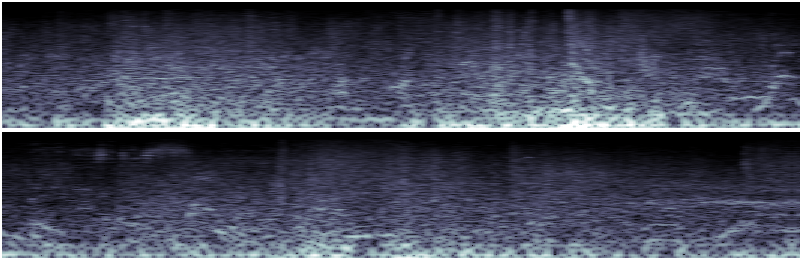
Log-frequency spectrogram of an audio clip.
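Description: A laser beam zaps loudly.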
